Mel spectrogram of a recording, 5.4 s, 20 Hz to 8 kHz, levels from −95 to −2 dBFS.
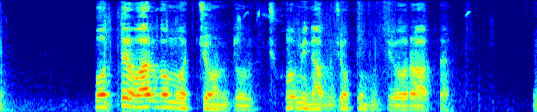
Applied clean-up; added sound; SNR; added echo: neural mask model RNNoise.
